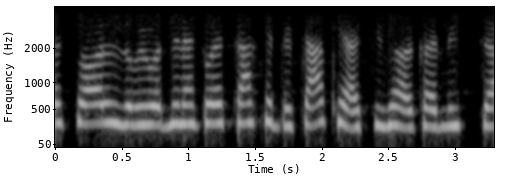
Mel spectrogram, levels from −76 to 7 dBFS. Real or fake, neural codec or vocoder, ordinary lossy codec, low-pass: real; none; Opus, 64 kbps; 3.6 kHz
